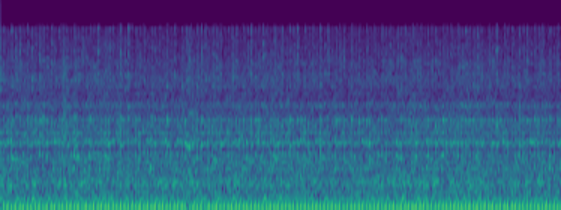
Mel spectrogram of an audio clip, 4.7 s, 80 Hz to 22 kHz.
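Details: 1966 U302 Super idling under its own power after earlier rebuild issues were corrected: a steady, even low rumble through a loud open exhaust with no misses or knocks, sounding healthy.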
